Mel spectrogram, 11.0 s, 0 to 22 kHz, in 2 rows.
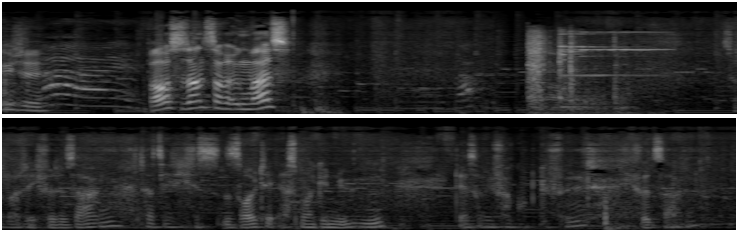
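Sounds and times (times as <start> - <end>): soft background music: 0.0 - 11.0
bright bell-like chime: 4.0 - 5.1.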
